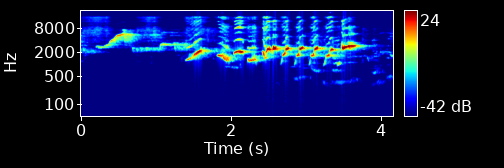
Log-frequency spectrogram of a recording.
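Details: Song of a white-rumped shama: soft rising whistles building into a quick series of about ten rhythmic chirping notes, ending with low soft warbles.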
